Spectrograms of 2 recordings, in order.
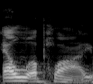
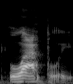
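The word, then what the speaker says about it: lapply: we're gonna work with L apply and S apply a lot more and so here is the L apply function and you want to make sure to say l apply Or List apply I had a friend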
